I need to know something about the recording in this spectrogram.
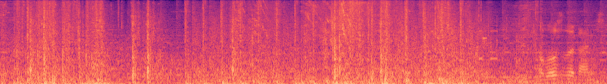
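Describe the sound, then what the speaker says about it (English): Gunfire from dinosaurs in a shooter video game, clustered bursts of shots crackling through a busy game mix while players talk over it. "The dinosaurs shoot there now."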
